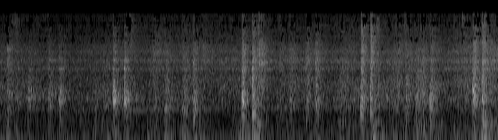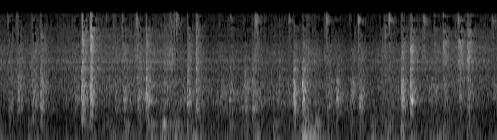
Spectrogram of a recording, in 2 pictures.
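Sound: train running on rails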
